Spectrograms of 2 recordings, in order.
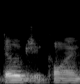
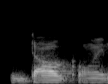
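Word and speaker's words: Dogecoin: that dog coin came out I know it's pronounced doji coin but dog coin is a better term in my opinion the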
